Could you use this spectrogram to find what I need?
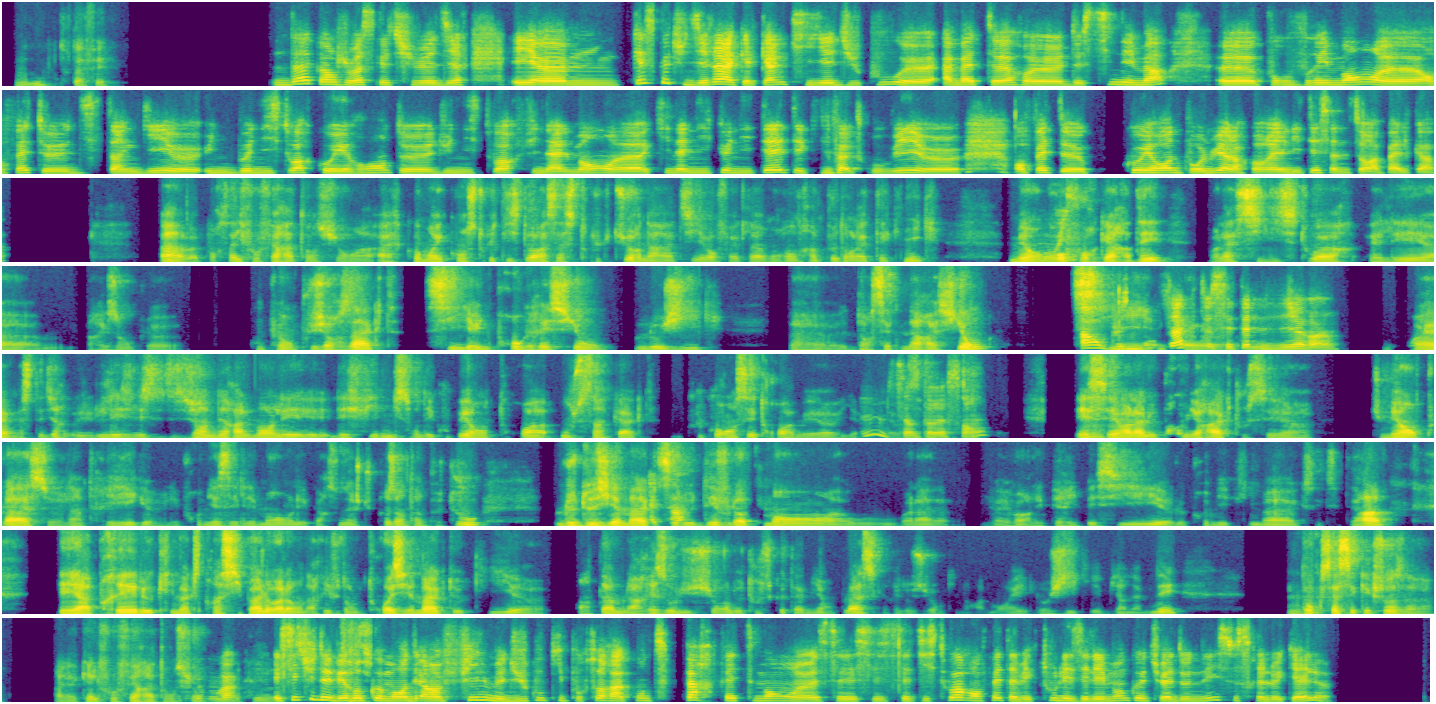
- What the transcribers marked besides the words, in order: laughing while speaking: "et qu'il va trouver, heu, en fait, heu"; other background noise; tapping; stressed: "parfaitement"
- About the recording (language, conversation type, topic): French, podcast, Qu’est-ce qui fait, selon toi, une bonne histoire au cinéma ?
